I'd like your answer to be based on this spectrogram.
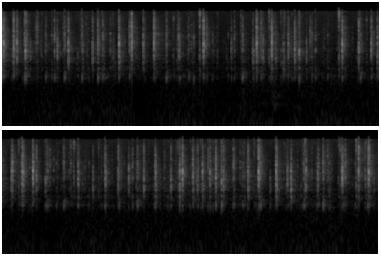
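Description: A hollow white plastic handheld game controller is held in both hands while thumbs and fingertips press and tap its buttons rapidly. A steady stream of short, bright plastic clicks sounds with almost no low end, each click dying away almost instantly.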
